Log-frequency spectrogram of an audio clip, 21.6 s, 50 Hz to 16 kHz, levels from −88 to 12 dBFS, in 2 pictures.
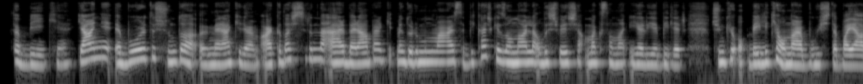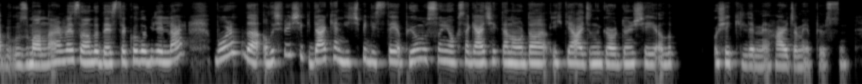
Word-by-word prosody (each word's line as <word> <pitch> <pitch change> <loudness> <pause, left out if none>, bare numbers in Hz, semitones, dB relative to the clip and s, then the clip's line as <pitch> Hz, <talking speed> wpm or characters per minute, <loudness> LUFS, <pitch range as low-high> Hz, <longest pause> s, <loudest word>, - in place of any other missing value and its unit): Tabii 195 -6 -4
ki. 195 +2 -11
Yani, 295 +5 +3
ııı, 210 -1 +2
bu 245 +3 +4
arada 285 +2 +3
şunu 240 -6 -3
da, 235 -6 +2
ııı, 195 - -2
merak 205 +3 0
ediyorum; 190 -3 -2
arkadaşlarınla 275 +7 -1
eğer 225 -1 +3
beraber 215 +5 +2
gitme 240 -2 -3
durumun 235 0 +2
varsa 235 -2 -1
birkaç 335 +10 -4
kez 260 -7 +1
onlarla 225 0 +4
alışveriş 220 +1 -1
yapmak 220 -1 -2
sana 205 -2 -4
yarayabilir. 195 -2 -3 0.3
Çünkü 230 +3 0
o - - -3
belli 205 +2 +2
ki 220 - 0
onlar 195 -2 +3
bu, 195 +1 -3
işte, 200 -2 -5
bayağı 185 -1 +3
bir 175 - -10
uzmanlar 200 +4 +1
ve 260 0 +3
sana 235 -3 +3
da 235 -2 +4
destek 220 +2 0
olabilirler. 245 - +2 0.4
Bu 275 +4 +2
arada 360 - +2
alışverişe 330 - -2
giderken 255 +3 +2
hiçbir 230 +2 -2
liste 225 +2 -1
yapıyor 245 +2 0
musun 275 -1 -2
yoksa 235 -1 -2
gerçekten 225 +1 +1
orada 215 0 +2
ihtiyacını 215 -1 0
gördüğün 205 0 0
şeyi 215 -2 -4
alıp 205 +1 -5 0.5
o - - 0
şekilde 215 -4 -3
mi 175 0 -7
harcama 180 -2 -2
yapıyorsun? 195 +1 -12
220 Hz, 165 wpm, -24 LUFS, 205-240 Hz, 0.5 s, bu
